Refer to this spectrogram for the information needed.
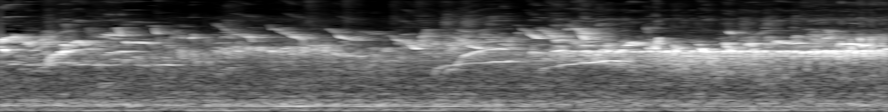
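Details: Canary singing at home: descending whistled slurs and chirps build into a louder passage of clear, sustained whistles and rapid trills.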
